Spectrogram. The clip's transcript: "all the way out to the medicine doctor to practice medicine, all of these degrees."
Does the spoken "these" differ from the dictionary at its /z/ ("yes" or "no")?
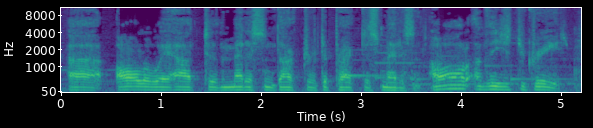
no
